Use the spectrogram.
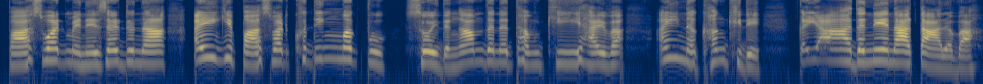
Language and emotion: Manipuri, surprised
